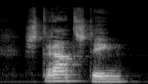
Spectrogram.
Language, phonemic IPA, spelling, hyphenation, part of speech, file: Dutch, /ˈstraːt.steːn/, straatsteen, straat‧steen, noun, Nl-straatsteen.ogg
- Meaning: paving stone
